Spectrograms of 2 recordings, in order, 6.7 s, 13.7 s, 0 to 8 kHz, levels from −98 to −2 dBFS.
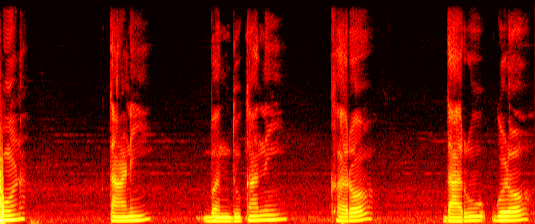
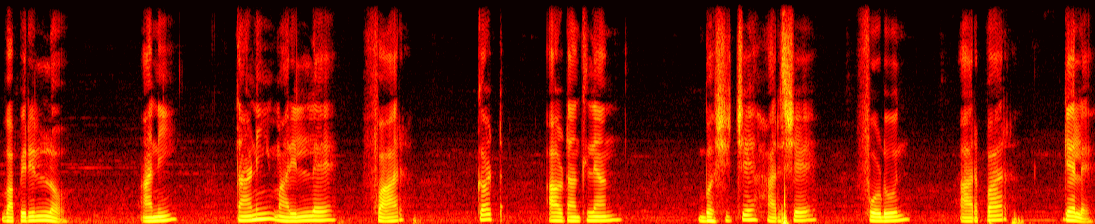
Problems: none marked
